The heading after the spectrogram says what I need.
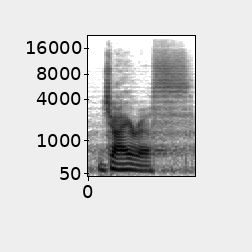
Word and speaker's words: Jairus: It's about this character whose name is Gyrus is how you say that.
